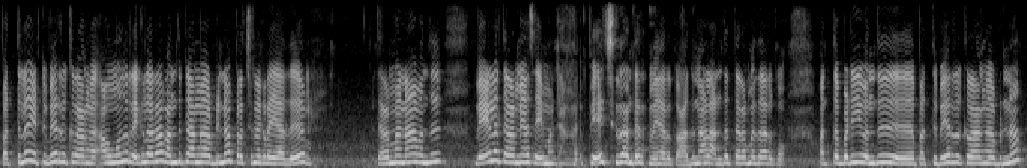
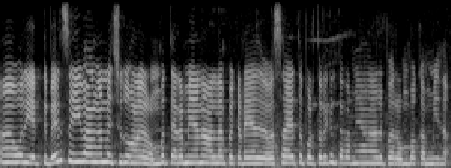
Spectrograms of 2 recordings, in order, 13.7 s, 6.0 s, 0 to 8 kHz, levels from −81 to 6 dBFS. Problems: constant background noise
